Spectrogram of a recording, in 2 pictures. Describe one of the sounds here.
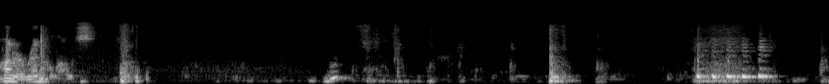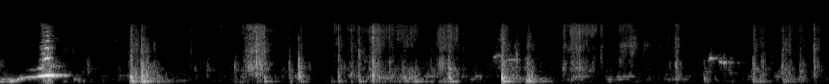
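Cardboard boxes rustle and tap as they are handled.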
